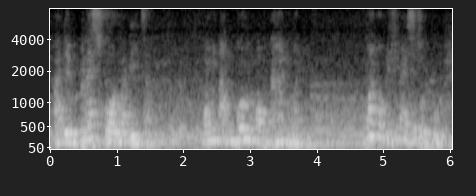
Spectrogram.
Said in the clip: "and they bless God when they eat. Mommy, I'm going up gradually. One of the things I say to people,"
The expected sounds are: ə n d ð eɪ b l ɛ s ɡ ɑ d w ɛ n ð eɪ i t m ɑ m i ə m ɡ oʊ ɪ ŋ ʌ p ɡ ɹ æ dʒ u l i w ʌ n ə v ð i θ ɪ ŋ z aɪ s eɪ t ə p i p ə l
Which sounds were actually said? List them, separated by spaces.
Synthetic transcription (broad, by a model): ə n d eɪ b l ɛ s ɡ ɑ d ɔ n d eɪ i t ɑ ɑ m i ə m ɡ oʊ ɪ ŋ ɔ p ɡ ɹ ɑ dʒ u n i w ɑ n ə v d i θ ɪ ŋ aɪ s eɪ t ə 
